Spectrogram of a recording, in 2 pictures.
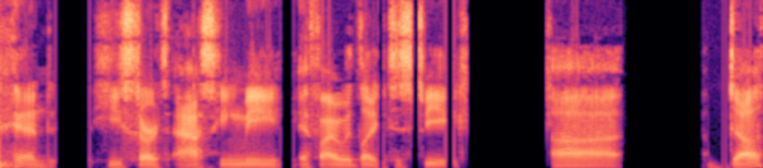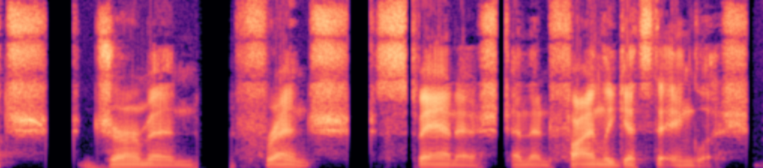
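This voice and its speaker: Very deep-voiced man telling travel stories. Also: slow, no room sound, rough recording. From Texas. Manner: animated storyteller, acts out quoted exchanges. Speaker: podcast co-host. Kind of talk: casual chat.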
